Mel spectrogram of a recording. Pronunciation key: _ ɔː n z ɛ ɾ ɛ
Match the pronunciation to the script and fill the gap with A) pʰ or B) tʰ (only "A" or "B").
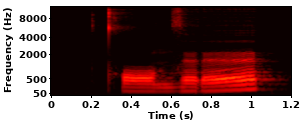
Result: B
